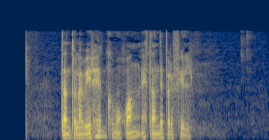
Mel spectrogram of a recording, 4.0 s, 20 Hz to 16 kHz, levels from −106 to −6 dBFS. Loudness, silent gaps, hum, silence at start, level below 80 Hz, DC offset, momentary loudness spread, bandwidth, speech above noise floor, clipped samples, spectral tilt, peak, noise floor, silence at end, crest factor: -24 LUFS; none; none; 0.9 s; -54 dBFS; under 0.1%; 10 LU; 7.2 kHz; 42 dB; under 0.1%; -6 dB/octave; 0 dBFS; -66 dBFS; 1.15 s; 26 dB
